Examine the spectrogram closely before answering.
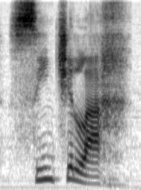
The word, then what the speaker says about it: cintilar: Vejam que eu vou falar a palavra e vocês vão ver que a última sílaba é que eu vou falar com mais intensidade. Olha lá, cintilar.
